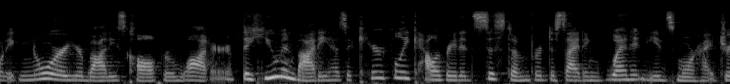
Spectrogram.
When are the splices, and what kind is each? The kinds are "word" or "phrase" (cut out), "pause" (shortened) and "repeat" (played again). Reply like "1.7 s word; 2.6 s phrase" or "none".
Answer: 2.4 s pause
